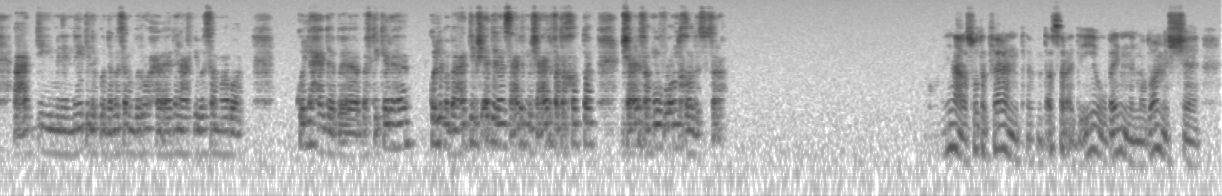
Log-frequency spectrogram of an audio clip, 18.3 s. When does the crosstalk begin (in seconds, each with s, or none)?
none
